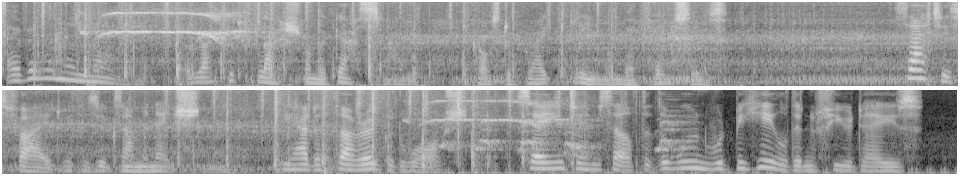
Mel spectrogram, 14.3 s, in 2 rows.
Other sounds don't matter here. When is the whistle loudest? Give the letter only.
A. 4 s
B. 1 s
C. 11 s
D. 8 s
B.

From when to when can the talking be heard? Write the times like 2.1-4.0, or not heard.
0.0-5.6, 6.7-14.1.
